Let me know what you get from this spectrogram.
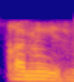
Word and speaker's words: قمير: وزوج مسروق، زوجة مسروق تابعي الجليل، زوجته اسمها قمير، قمير بفتح القاف.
